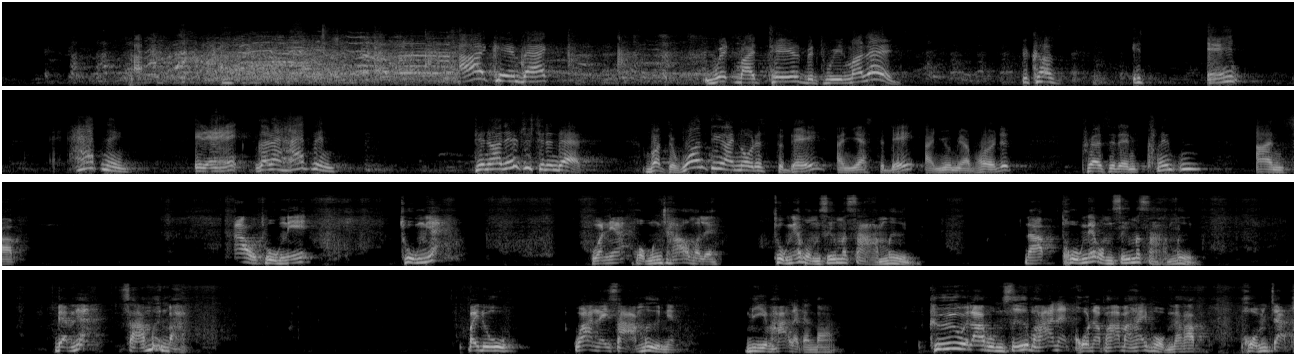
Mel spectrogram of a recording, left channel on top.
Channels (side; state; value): both; different; correlation 0.01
